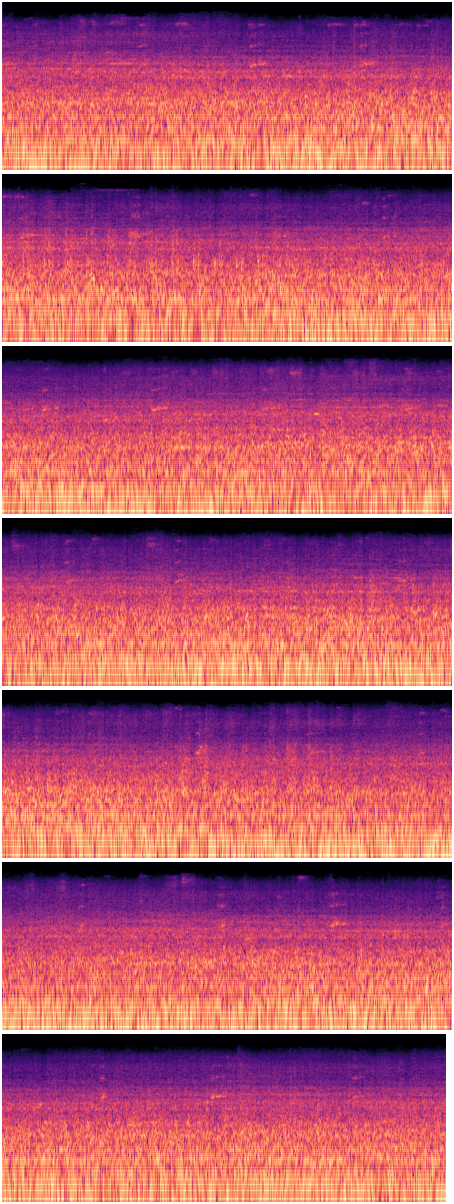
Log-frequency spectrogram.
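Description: Double-stack intermodal container cars of a long freight train rolling past. The steel wheels on the rails make a steady, unbroken rumble and clickety-clack, with faint short squeaks here and there.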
